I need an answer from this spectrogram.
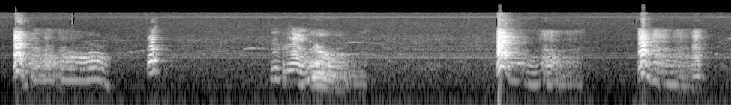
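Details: A dog barks at a cat, wanting to play; several sharp, yelping barks and a drawn-out whining bark spaced over ten seconds, with a person's voice nearby.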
